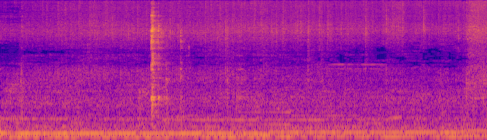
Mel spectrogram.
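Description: Chicken salami slices sizzling steadily in butter in a nonstick frying pan while they are turned with a spatula, with one sharp clack of the spatula against the pan about a second and a half in. A low steady hum runs underneath.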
